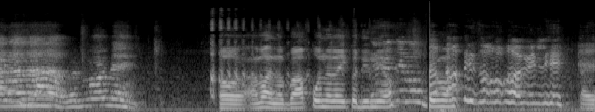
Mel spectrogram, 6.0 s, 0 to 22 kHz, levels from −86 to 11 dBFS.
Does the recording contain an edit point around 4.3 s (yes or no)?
yes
